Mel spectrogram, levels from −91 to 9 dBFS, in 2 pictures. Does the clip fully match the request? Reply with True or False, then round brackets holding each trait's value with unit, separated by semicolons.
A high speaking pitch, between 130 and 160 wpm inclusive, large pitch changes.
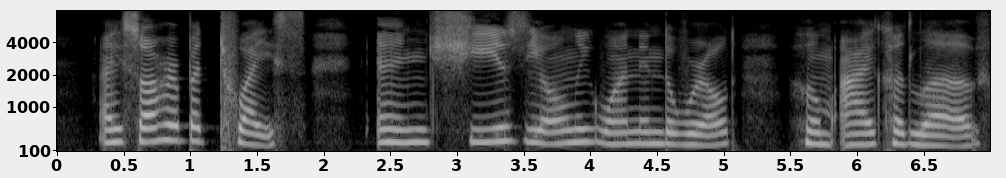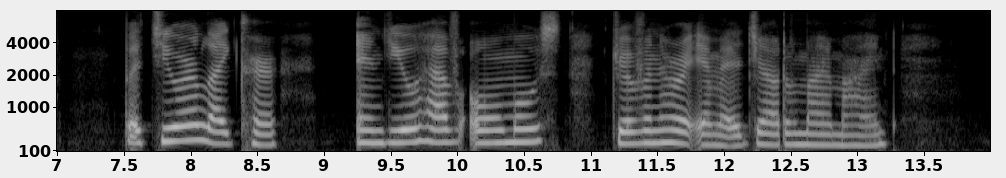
False (250 Hz; 145 wpm; 3.2 semitones)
